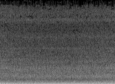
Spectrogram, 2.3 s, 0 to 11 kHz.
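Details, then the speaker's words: 1992 Chevrolet Silverado TBI after K&N cold air intake install: steady, even low rumble at idle with no knocks, misses or whine, intake air sucking audible; normal idle. "I recommend this canon in 10 out of 10 you can hear the air sucking [Applause] in ah she sound beautiful man"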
